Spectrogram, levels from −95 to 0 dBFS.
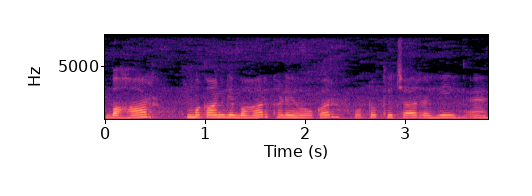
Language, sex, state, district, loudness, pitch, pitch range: Hindi, female, Bihar, Kishanganj, -27 LUFS, 205 Hz, 195-215 Hz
